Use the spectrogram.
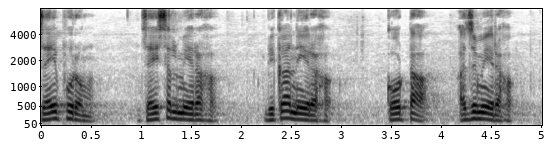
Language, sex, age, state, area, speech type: Sanskrit, male, 18-30, Rajasthan, rural, spontaneous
